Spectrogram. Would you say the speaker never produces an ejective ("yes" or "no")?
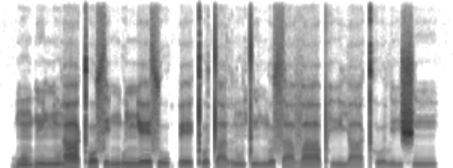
no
